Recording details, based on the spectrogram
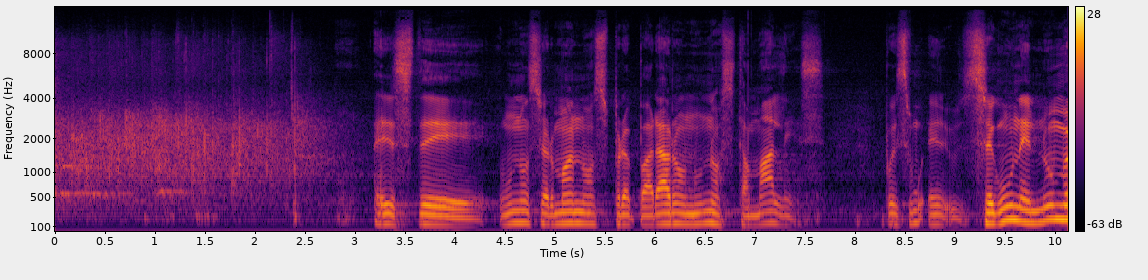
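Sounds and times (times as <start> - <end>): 
church audience applause: 0.0 - 2.8
speech: 3.2 - 7.7, 8.3 - 10.1.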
